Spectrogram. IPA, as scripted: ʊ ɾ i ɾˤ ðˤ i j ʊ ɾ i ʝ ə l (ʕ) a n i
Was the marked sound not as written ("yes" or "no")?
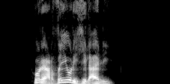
no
